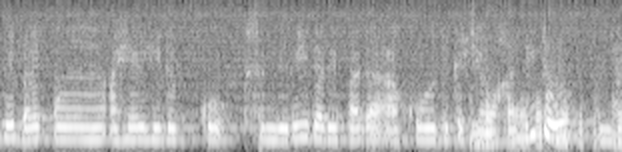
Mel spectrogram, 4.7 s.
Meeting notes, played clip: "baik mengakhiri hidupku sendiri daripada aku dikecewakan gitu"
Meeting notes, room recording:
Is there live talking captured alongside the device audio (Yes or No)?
Yes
